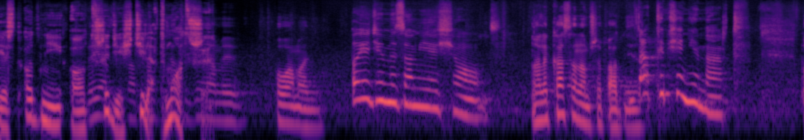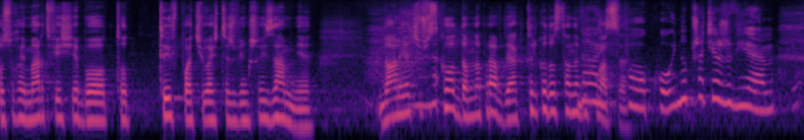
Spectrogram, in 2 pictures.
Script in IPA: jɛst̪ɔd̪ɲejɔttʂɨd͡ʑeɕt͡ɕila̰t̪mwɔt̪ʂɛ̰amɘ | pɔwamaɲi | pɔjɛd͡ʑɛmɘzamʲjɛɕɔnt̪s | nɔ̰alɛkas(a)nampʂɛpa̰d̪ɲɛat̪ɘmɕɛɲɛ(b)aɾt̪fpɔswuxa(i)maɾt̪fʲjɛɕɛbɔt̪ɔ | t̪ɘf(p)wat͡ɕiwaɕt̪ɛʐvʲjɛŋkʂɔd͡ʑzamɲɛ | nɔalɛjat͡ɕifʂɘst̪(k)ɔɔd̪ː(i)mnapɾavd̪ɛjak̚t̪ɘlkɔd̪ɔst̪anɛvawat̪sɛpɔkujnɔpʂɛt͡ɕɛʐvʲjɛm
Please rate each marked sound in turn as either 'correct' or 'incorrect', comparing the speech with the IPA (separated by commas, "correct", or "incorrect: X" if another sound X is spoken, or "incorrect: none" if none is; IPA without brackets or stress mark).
correct, incorrect: m, incorrect: j, correct, correct, incorrect: a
